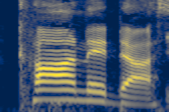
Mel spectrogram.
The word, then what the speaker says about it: Kaneda: I heard Kanda for some reason. I don't know why. – Sorry, Kaneda. Sorry, yeah. It's three syllables.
